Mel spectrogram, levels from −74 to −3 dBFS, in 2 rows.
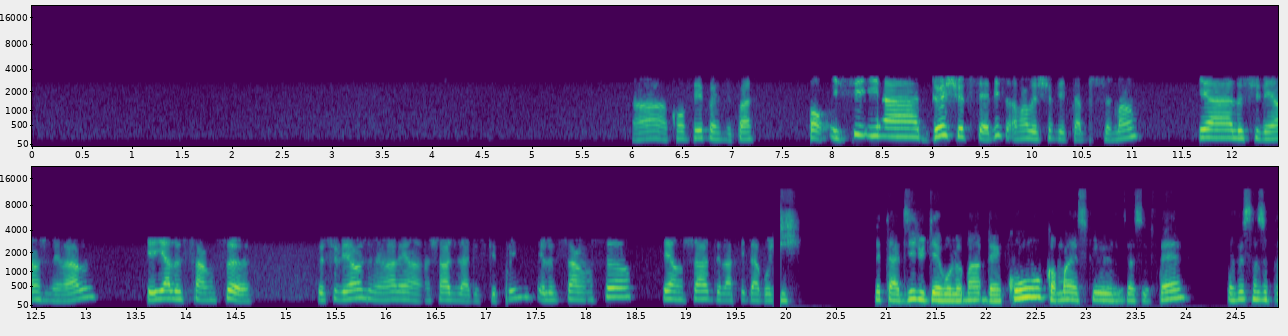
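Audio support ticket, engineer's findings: Dull, boxy speech from 0.0 s to 19.94 s; nothing above 3 kHz, level about 5 dB lower, noise floor about 35 dB under the signal. 80 ms gap at 19.94 s, then full bandwidth returns. Probable component: input device selection. Mechanism: likely input switched to a poorer device, such as a headset call profile, for the first 19.94 s.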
